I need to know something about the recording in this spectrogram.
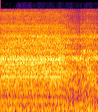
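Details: Slot car's small DC motor on the bench during repair, power fed straight to the motor: thin high whine, steady, then sliding down in pitch as it slows; spinning freely, though front brushes may need cleaning; normal small DC motor running.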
